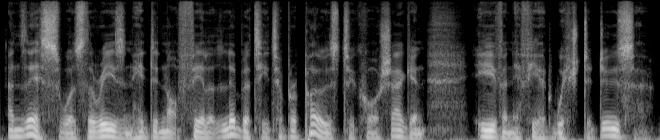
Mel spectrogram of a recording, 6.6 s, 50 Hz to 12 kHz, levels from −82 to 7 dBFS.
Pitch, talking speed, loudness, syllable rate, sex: 95 Hz, 210 wpm, -17 LUFS, 5.4 syllables/s, male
